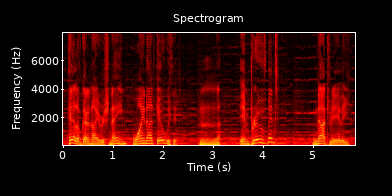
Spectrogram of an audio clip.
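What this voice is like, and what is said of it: Put-on Irish accent. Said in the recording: “slip into my good friend, the old Irish accent”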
